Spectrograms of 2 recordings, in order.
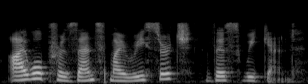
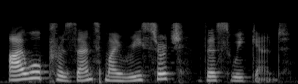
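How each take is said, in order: The two takes are said the same way.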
